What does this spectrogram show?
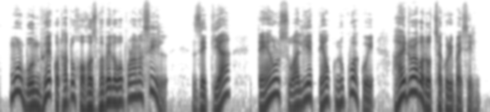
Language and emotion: Assamese, surprised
